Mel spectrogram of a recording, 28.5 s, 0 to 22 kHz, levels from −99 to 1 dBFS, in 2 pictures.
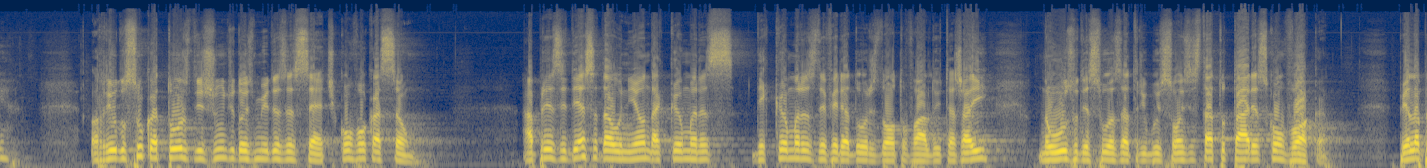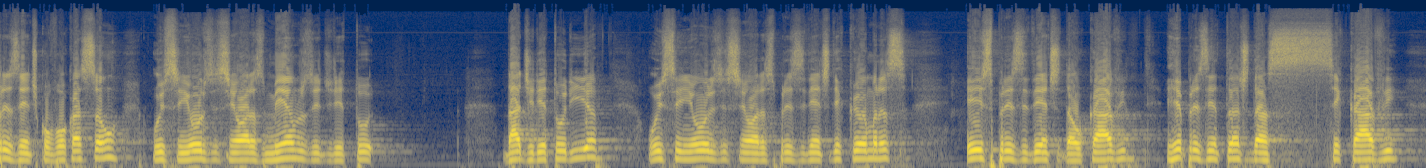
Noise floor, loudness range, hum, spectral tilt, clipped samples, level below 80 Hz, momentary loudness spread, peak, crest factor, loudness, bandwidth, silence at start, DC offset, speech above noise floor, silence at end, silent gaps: -52 dBFS; 3 LU; none; -5 dB/octave; under 0.1%; -34 dBFS; 8 LU; 0 dBFS; 10 dB; -10 LUFS; 17.5 kHz; 0 s; under 0.1%; 42 dB; 0.25 s; none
